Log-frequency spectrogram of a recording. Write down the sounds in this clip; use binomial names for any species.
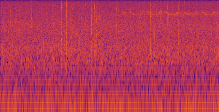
Mniotilta varia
